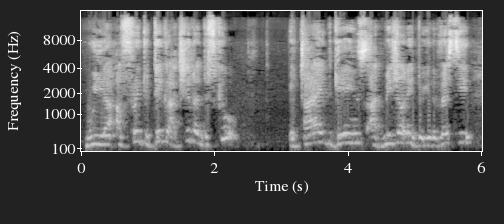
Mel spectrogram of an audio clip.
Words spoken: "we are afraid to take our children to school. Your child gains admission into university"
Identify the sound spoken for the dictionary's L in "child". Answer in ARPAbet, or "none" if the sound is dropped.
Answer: none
